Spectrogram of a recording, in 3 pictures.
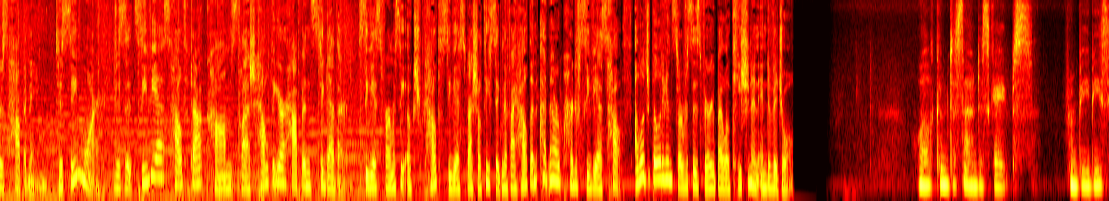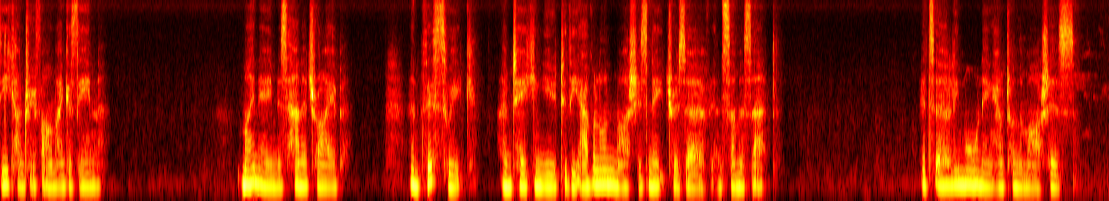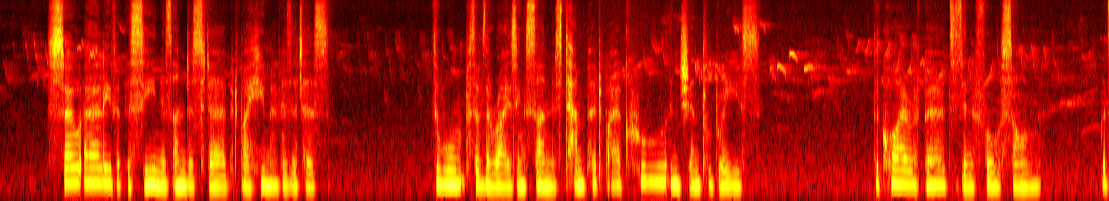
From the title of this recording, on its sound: a few minutes of total peace deep in the Somerset Levels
